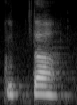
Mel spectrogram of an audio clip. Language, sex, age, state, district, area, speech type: Hindi, female, 18-30, Rajasthan, Nagaur, rural, read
